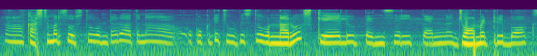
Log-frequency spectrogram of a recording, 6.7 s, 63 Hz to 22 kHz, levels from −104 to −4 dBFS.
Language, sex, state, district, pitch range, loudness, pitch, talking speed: Telugu, female, Andhra Pradesh, Visakhapatnam, 250-290 Hz, -15 LUFS, 270 Hz, 125 wpm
